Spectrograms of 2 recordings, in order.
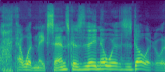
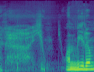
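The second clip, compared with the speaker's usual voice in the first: put-on grudging, reluctant, half-hearted delivery; 2 semitones higher than usual. Retelling a show scene, imitating a begrudging tone. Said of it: "begrudgingly, he's like".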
